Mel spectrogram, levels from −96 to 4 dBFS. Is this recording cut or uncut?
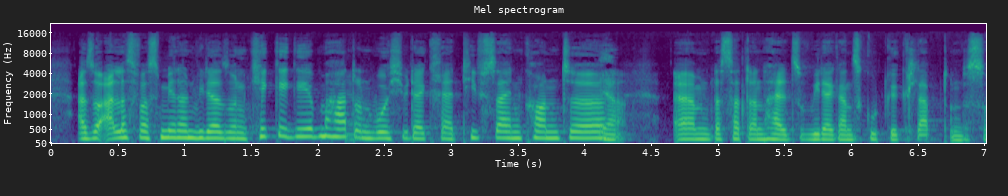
uncut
